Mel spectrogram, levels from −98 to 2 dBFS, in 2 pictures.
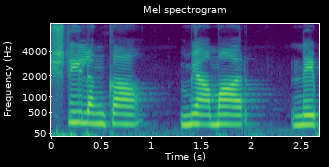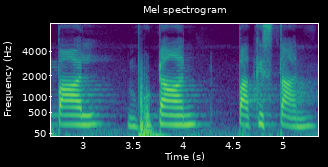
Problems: none marked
